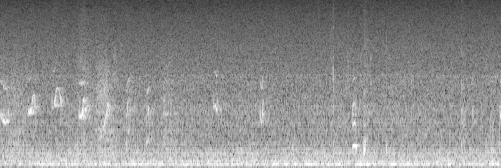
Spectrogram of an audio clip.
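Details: Papillon puppy giving short, high squeaky whimpers and yips scattered across the recording, faint over a steady low hum.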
